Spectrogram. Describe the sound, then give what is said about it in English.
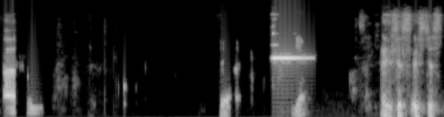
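A phone notification chime sounds once, a bright, steady electronic tone lasting about half a second, fairly loud, with people talking briefly before and after it. “I'm not very able to turn that off My next time. God, your phones. Oh, stop it.”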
